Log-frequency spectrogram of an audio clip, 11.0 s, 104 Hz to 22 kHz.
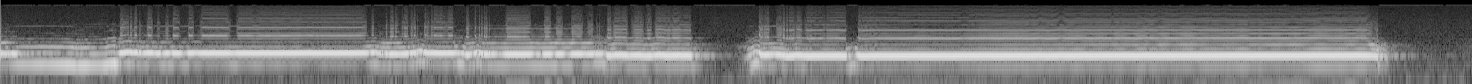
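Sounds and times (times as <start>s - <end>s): wind instrument long note: 0.0s - 10.6s.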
